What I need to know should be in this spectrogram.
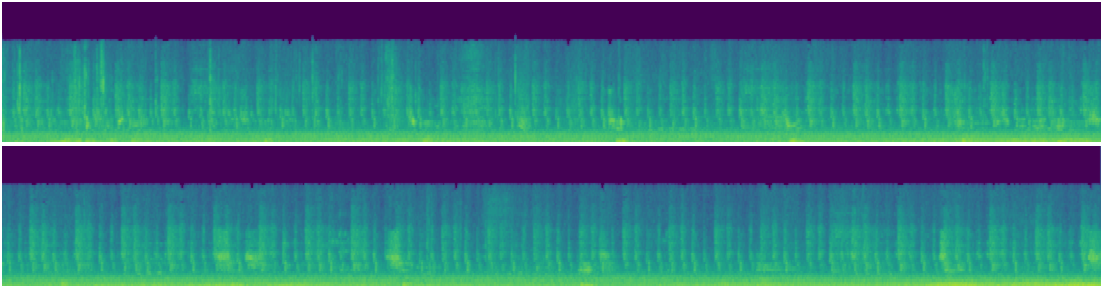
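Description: A young man speaks calmly, close by, outdoors.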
